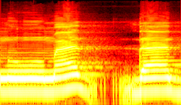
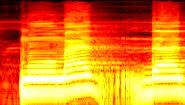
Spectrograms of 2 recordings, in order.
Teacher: huruf da berharakat tasdid maka kita tahan dan kita tekan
